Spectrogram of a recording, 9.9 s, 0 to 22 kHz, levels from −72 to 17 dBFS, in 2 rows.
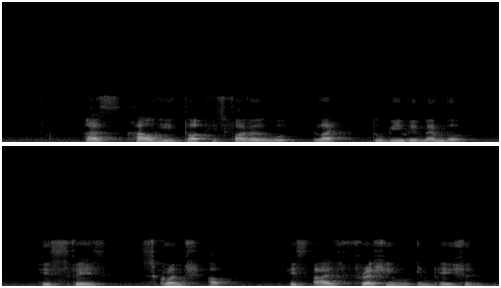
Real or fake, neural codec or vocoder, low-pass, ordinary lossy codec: fake; codec, 44.1 kHz, 7.8 kbps, Pupu-Codec; 7.2 kHz; none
